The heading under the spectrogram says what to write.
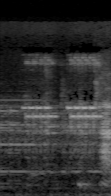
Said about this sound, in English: Ah, fuck with the fucking phone! Stop it! Forget the phone. Get it. Answer it.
